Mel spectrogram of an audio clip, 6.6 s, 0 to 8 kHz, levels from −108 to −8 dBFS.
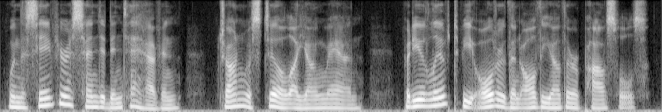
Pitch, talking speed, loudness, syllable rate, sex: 135 Hz, 210 wpm, -17 LUFS, 5.8 syllables/s, male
